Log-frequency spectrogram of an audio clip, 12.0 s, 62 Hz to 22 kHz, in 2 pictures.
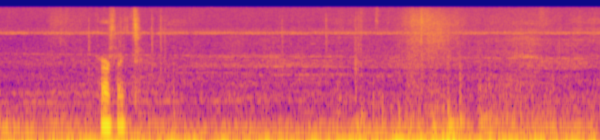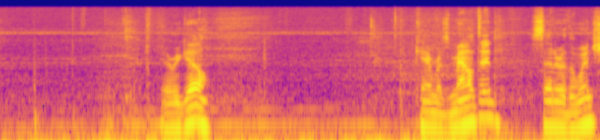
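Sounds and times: rumbling handling noise: 0.0 - 12.0
soft rustle: 2.5 - 11.3.

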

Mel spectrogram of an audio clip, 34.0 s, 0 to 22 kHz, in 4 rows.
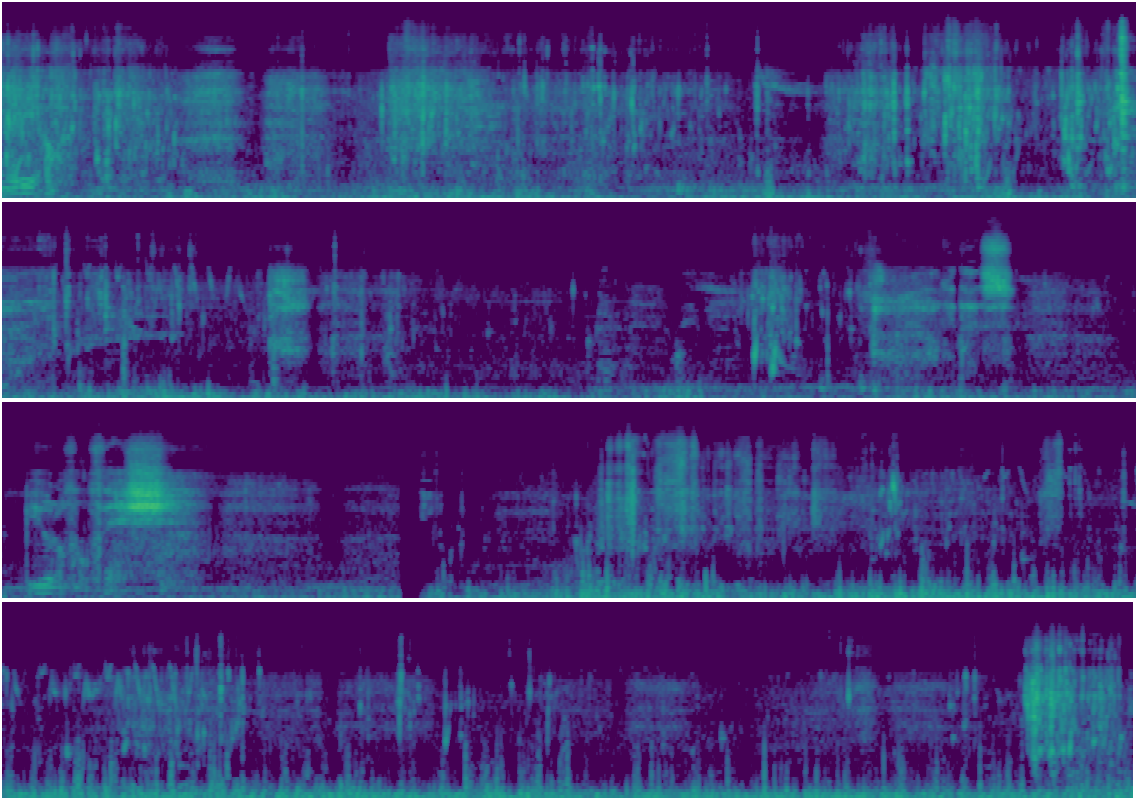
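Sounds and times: water splashing: 0.0 - 1.4, 2.8 - 5.6, 6.2 - 9.1, 14.0 - 15.2, 33.2 - 34.0
wind rumbling on microphone: 0.0 - 34.0.

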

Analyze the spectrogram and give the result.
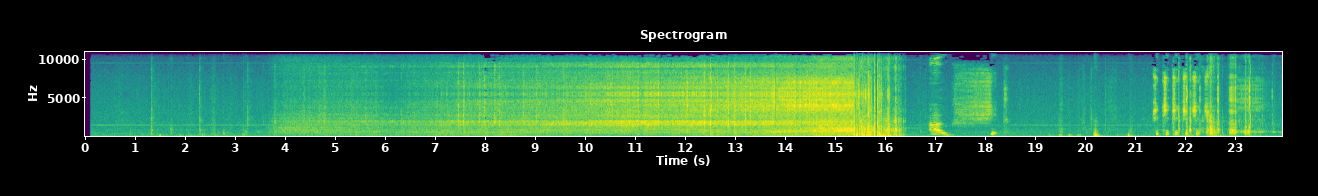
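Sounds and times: model train motor and wheels: 3.7 - 16.4, 21.6 - 23.9
clatter of camera knocked over: 15.4 - 16.4.

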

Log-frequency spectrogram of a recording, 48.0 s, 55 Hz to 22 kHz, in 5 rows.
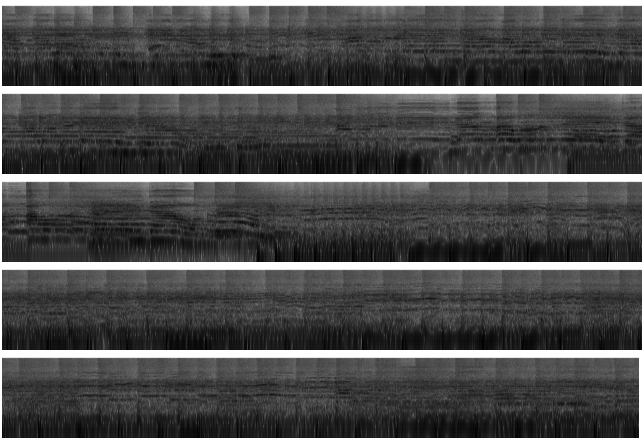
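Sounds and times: person singing: 0.0 - 4.3, 5.0 - 14.9, 15.9 - 24.0, 43.3 - 47.9
bass guitar: 0.0 - 47.9
drums: 0.0 - 47.9
electric guitars: 0.0 - 47.9
rock band playing: 0.0 - 47.9.

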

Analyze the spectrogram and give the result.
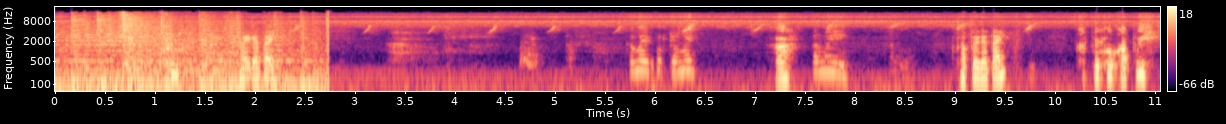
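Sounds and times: high rising chirps: 0.7 - 11.0
man talking: 1.2 - 2.4, 10.2 - 11.0
low background hum: 2.7 - 11.0.

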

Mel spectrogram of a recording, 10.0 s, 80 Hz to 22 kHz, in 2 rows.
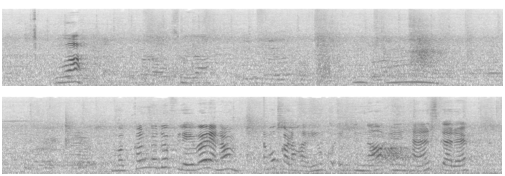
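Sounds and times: woman humming: 3.5 - 4.5.

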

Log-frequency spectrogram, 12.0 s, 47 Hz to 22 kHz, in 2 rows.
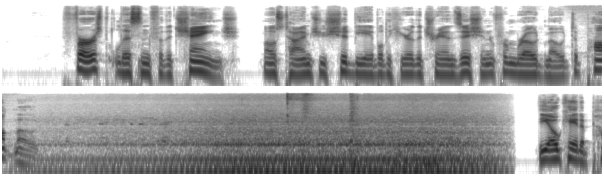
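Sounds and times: diesel engine humming: 5.9 - 11.1.

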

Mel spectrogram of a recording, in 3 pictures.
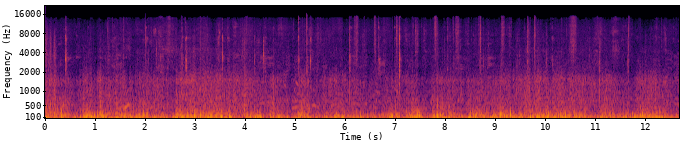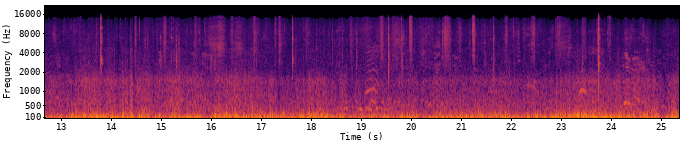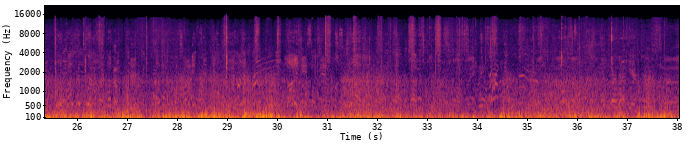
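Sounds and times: people talking: 0.0 - 38.0
steady low rumble: 0.0 - 38.0.

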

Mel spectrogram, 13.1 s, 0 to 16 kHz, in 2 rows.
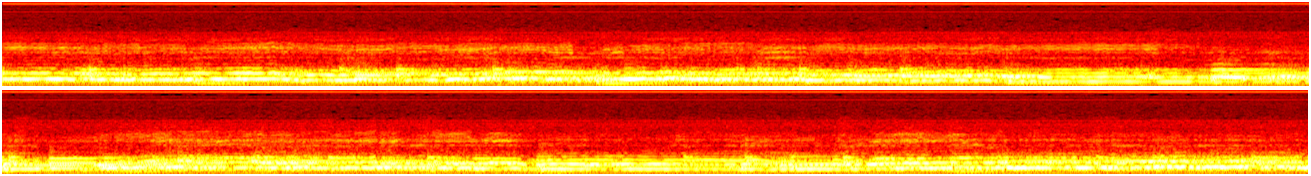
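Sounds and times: low drum beat: 0.0 - 12.5
instrumental accompaniment: 0.0 - 13.0
man chanting held notes: 0.0 - 13.0.

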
